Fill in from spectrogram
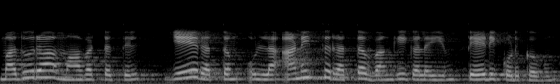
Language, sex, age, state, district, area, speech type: Tamil, female, 18-30, Tamil Nadu, Tiruchirappalli, rural, read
